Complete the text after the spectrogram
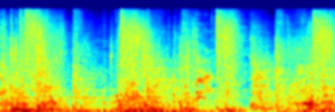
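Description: Video game combat effects clash and whoosh in quick bursts.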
